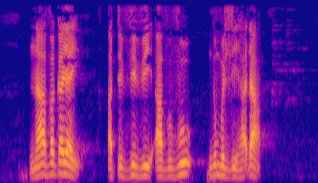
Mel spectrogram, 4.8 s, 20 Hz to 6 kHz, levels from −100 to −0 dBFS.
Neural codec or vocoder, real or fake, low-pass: none; real; 5.4 kHz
